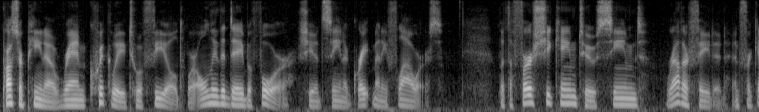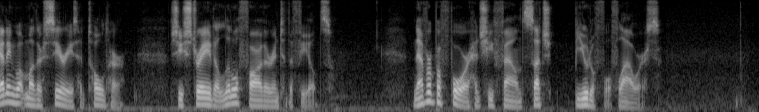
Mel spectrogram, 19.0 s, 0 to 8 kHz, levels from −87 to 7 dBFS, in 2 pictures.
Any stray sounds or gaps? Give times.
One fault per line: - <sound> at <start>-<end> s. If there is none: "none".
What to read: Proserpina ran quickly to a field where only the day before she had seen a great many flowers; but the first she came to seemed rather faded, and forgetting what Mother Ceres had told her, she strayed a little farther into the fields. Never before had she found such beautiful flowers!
- sigh at 18.7-18.8 s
